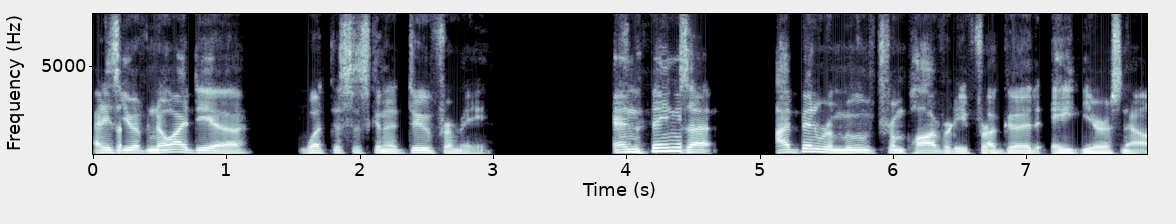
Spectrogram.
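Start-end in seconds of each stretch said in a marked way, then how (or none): 0.2-3.0 imitated weeping, tearful delivery. Retelling what a man said while weeping over a tip: imitating someone weeping.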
